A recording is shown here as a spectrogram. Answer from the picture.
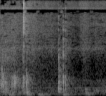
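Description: Chopped pickling vegetables scooped by hand from a plastic basin into a glass jar: a few soft, short rustles and knocks, bunched in the first half second with two more about a second in.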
